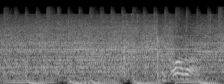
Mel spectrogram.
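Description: Steady rushing of a hot fire in an open stove, as under forced draft, with metal tongs scraping over the coals as a red-hot cast-iron valve is dragged out.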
